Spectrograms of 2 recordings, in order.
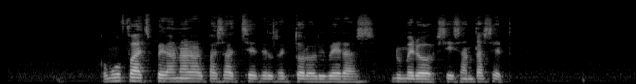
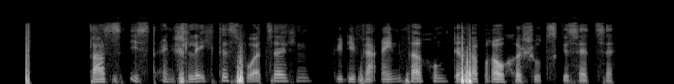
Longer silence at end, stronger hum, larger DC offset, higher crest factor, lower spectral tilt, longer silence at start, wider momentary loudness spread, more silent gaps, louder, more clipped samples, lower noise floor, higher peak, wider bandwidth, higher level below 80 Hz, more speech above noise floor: first, 1.35 s vs 0.65 s; neither; neither; about the same, 24 dB vs 26 dB; second, -4.5 dB/octave vs -6 dB/octave; first, 1.05 s vs 0.25 s; second, 9 LU vs 16 LU; neither; second, -28 LUFS vs -25 LUFS; neither; second, -65 dBFS vs under -90 dBFS; second, -6 dBFS vs 0 dBFS; first, 11.5 kHz vs 9.6 kHz; second, -82 dBFS vs -46 dBFS; second, 38 dB vs over 66 dB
